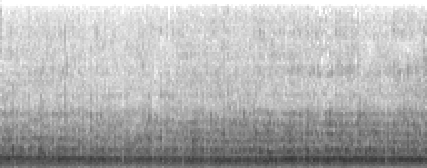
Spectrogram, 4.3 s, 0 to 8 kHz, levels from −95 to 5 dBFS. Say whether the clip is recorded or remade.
remade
